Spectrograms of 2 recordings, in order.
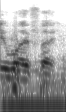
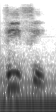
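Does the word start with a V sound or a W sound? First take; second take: W sound; V sound. First: The word begins with a W sound. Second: The word begins with a V sound. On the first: This is how it is said in English. "We don't say Wi-Fi" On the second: This is how it is said in Romania. "in Romania we say Vifi"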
